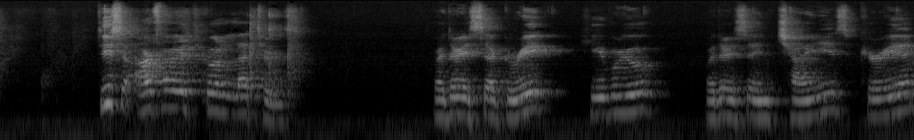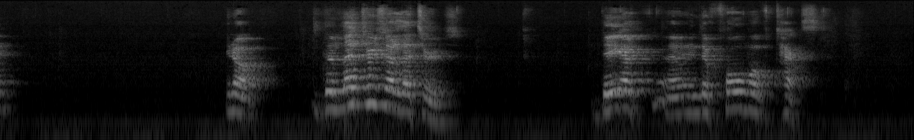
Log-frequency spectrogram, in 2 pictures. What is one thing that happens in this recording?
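A middle-aged man lectures calmly, pausing between phrases.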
